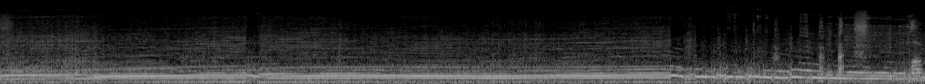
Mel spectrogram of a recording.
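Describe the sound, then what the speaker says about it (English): V12 race car engines in the video game Automobilista 2 hold a steady, droning high note with brief pitch shifts around gear changes, loud and continuous with no voices. "That's a V12 in that one. You can just tell by the note of it."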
